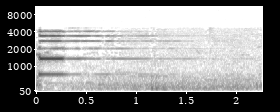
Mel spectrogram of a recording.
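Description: A short, loud horn blast from the stands: one steady note that cuts off after about a quarter of a second, followed by faint crowd murmur.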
